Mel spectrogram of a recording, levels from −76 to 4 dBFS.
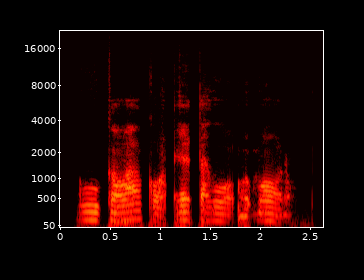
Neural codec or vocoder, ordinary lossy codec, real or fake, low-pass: codec, 44.1 kHz, 2.6 kbps, DAC; none; fake; none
